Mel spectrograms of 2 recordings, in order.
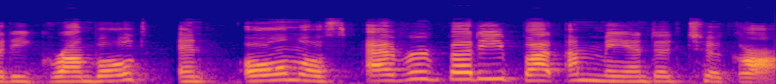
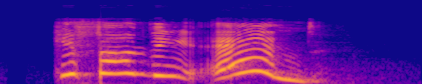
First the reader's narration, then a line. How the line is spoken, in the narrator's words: somebody gasped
